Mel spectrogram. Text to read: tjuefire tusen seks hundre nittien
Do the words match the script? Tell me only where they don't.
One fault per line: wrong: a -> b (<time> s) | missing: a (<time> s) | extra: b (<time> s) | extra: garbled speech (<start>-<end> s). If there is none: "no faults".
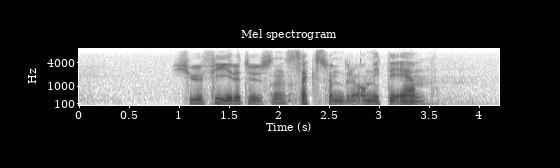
extra: og (2.8 s)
